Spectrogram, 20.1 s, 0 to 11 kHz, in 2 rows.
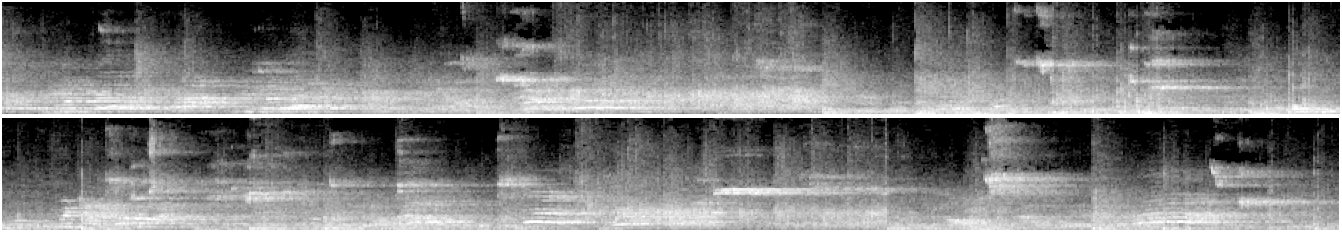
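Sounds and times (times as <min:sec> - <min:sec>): sneaker squeaks: 0:03.4 - 0:04.2, 0:05.6 - 0:09.9, 0:10.6 - 0:14.6, 0:15.4 - 0:20.0
ball bouncing on wooden floor: 0:06.2 - 0:08.8.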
